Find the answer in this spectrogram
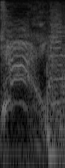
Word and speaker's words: Kai: It rhymes with pie. That's good. I like pie. Got it? I'm King Kai.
